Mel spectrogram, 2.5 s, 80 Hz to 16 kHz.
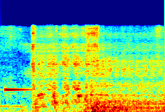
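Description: A 2017 Opel Insignia with an automatic gearbox starts up: a short starter crank, then the engine catches and settles into a steady close idle.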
